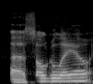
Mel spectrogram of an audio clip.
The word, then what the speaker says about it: Solgaleo: Can I at least ask, did I pronounce those two names correctly? Solgaleo and Lunala, yes.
